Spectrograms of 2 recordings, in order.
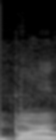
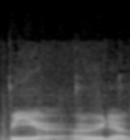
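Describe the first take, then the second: First: It is spoken as a single word. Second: The three letters are spoken one by one. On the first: The speaker calls it wrong. "can I say bow anyway, or will that trigger people?" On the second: The speaker calls it right. "Like B O W"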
